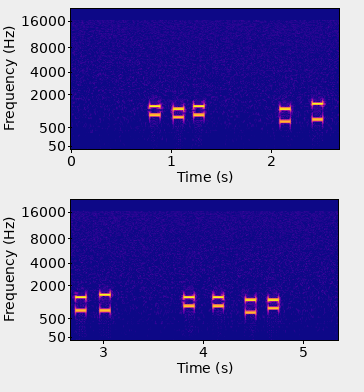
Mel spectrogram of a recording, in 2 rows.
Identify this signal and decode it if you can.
DTMF, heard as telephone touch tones, dialled by hand, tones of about 110 ms. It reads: 070 1656 0017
